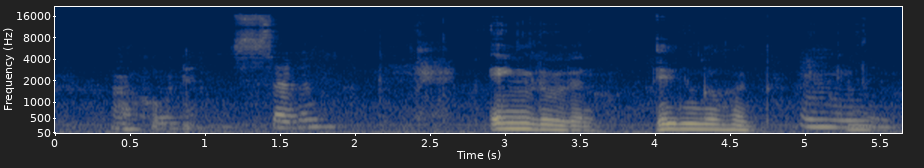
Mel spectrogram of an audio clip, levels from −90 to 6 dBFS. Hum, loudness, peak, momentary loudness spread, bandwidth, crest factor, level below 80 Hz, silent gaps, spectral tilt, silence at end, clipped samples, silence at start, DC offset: none; -38 LUFS; -20 dBFS; 22 LU; 17 kHz; 20 dB; -60 dBFS; none; -7 dB/octave; 0 s; under 0.1%; 0 s; under 0.1%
